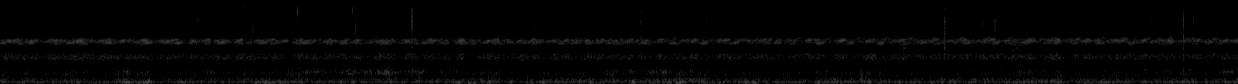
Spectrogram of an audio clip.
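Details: Frogs call in a thick, unbroken chorus with a steady double-banded trill. Frequent crisp clicking crackles, like burning firewood, scatter across the recording.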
